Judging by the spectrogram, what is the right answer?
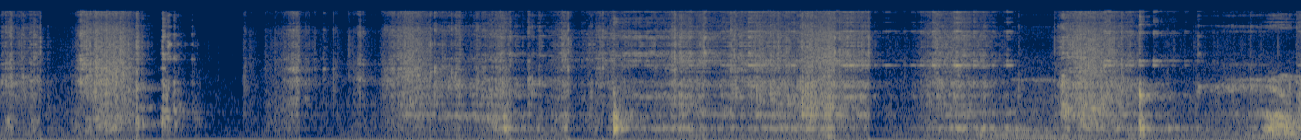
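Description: Frozen peas poured from a plastic bag into a glass measuring jug, rattling and clinking against the glass, mostly from about two seconds in.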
